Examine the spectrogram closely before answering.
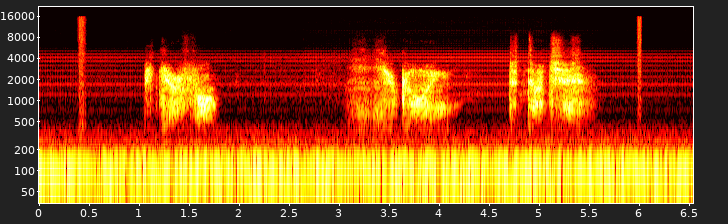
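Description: An elderly woman speaks in a low, tense voice close by.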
